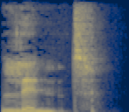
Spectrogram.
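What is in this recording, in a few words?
"lint", British English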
